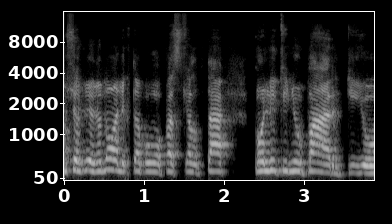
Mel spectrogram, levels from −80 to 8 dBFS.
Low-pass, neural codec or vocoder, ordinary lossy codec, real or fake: 14.4 kHz; codec, 44.1 kHz, 7.8 kbps, Pupu-Codec; Opus, 24 kbps; fake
